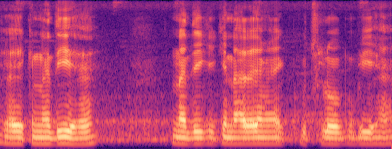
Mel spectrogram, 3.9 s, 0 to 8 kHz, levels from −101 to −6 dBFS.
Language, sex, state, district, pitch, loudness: Hindi, male, Chhattisgarh, Balrampur, 120 Hz, -17 LUFS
